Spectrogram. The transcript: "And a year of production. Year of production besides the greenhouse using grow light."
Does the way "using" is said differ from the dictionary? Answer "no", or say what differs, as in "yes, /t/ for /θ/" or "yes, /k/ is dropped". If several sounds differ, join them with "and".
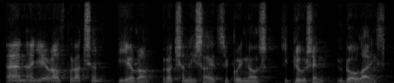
yes, /s/ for /z/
